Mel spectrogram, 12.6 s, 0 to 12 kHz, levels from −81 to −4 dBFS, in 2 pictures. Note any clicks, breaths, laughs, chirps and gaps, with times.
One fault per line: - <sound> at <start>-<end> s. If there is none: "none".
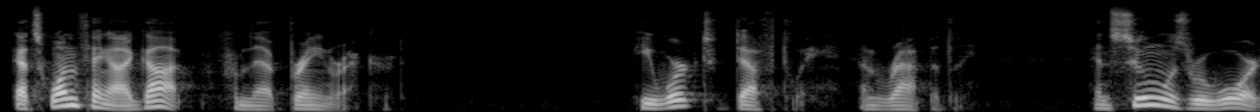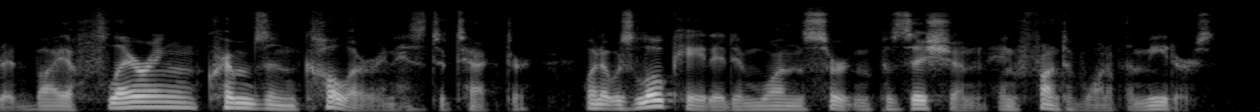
none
